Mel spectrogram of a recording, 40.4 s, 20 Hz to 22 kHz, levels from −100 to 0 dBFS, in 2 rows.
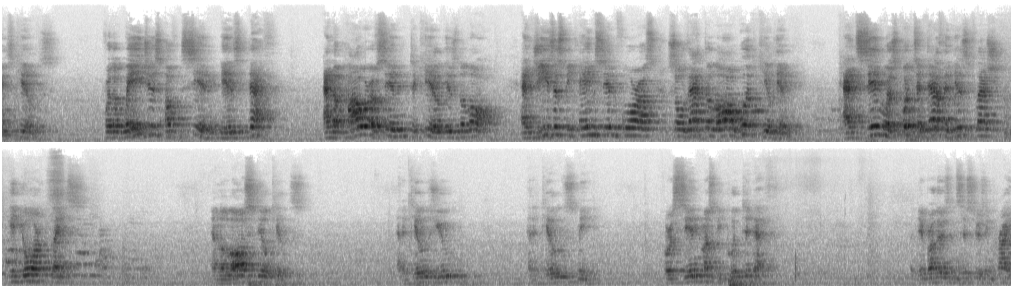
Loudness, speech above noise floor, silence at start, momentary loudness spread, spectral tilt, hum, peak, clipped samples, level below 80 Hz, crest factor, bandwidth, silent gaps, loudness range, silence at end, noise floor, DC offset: -22 LUFS; 26 dB; 0 s; 21 LU; -4 dB/octave; none; -2 dBFS; under 0.1%; -52 dBFS; 22 dB; 16 kHz; none; 16 LU; 0 s; -48 dBFS; under 0.1%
